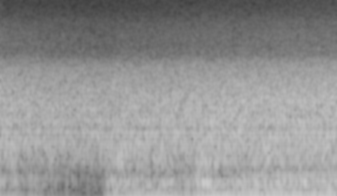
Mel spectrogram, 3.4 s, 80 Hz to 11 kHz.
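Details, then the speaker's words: Antique Emerson 16-inch desk fan, type 73648, after fitting correct head wires and sorting speed control, dropping from high to medium: steady airy whoosh with soft motor hum settling lower as speed drops, then smooth and even; healthy. "this thing is a turbine i'll put on low you're going to hear a lot of noise so just be aware of that look how fast that thing spins"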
